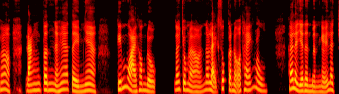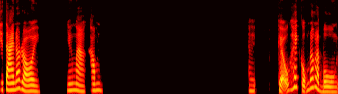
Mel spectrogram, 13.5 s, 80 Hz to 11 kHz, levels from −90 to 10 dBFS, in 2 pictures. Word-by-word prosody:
ha, 250 -3 -1 0.3
đăng 220 +3 +1
tin 230 0 +2
nè 195 - 0
ha, 255 +5 -1
tìm 190 -6 0
nha, 210 -1 0 0.4
kiếm 255 +3 +2
hoài 185 -10 +5
không 225 +1 -3
được, 180 -4 -1 0.3
nói 245 +1 -1
chung 235 -3 0
là 175 -2 -2
nó 245 +1 -2
lạc - - +2
suốt 285 0 -1
cả 225 - +2
nửa 195 -1 -1
tháng 235 +6 -2
luôn. 220 -7 -4 0.5
Thế 275 - +6
là 275 - +4
gia 205 -2 +3
đình 205 -2 0
mình 175 -1 -4
nghĩ 175 +1 -1
là 240 +2 0
chia 235 +2 -8
tay 235 -1 +7
nó 275 +4 +3
rồi, 195 -6 +3 0.5
nhưng 220 +1 -3
mà 200 -4 -1
không. 220 +1 -4 2.9
Ê, 200 -1 -9 0.5
kiểu, - - +3
thấy 335 +3 +2
cũng 195 +4 -1
rất 310 +2 +2
là - - +4
buồn, 175 -1 -1
220 Hz, 185 wpm, -25 LUFS, 195-240 Hz, 2.9 s, tay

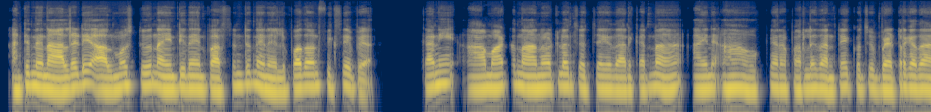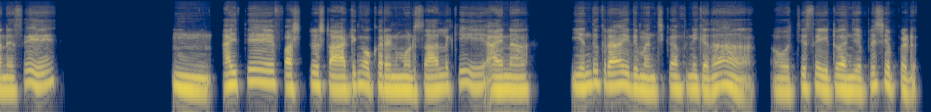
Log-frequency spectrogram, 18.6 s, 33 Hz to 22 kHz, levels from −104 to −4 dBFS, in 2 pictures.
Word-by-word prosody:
అంటే 125 +5 0
నేను 135 -2 +6
already 145 +8 +4
almost 150 +5 +1
99% 135 +2 +1
నేనెళ్ళిపోదాం 135 +2 +2
అని 155 - -4
ఫిక్స్ 145 +2 -9
అయిపోయా. 140 - -3 0.5
కానీ, 145 +5 +2 0.3
ఆ - - +2
మాట 140 +1 +3 0.2
నా 135 - +6
నోట్లో 145 +1 +1
నుంచొచ్చేదాని 130 -3 -2
కన్నా 140 +2 0 0.3
ఆయన 130 +1 +1 0.2
ఆ! - - +3 0.2
ఓకే 125 +3 -6
రా! 130 - -1
పర్లేదు 130 +1 0
అంటే 120 +4 -3
కొంచెం 135 +1 -5
బెటర్ 125 +3 +1
కదా 135 0 +3
అనేసి 120 +5 -3 1.5
హ్మ్. 130 -6 +2 0.2
అయితే 165 +5 0 0.3
ఫస్ట్ 140 +2 -2
స్టార్టింగ్ 135 +3 +1
ఒక 145 +1 -9
రెండు, 130 0 +2
మూడు 125 -2 +1
సార్లకి 140 +7 -2 0.3
ఆయన 130 0 +3 0.7
"ఎందుకురా! 160 0 +1
ఇది 140 -2 0
మంచి 120 0 -2
కంపెనీ 135 0 -1
కదా! 135 +5 0 0.7
ఒచ్చేసేయి 135 +3 -3
ఇటు" 135 +2 -1
అని 125 0 +2
చెప్పేసి 150 +7 -4
చెప్పాడు. 125 -6 -3
135 Hz, 145 wpm, -23 LUFS, 125-145 Hz, 1.5 s, నేను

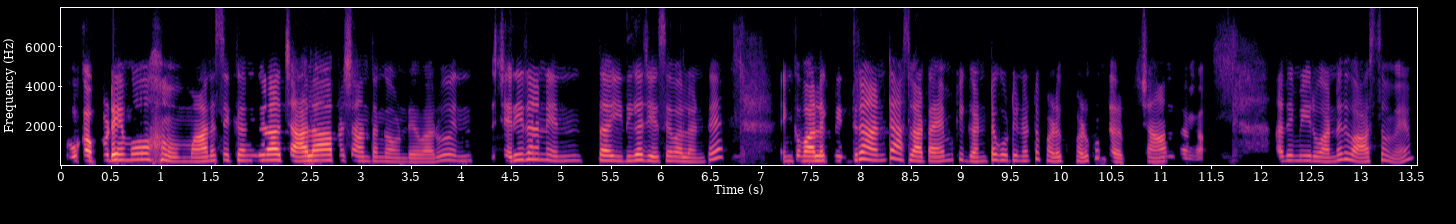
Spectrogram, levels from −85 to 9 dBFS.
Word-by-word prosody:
ఒకప్పుడేమో 280 +3 +5 0.6
మానసికంగా 260 +4 +2 0.2
చాలా 240 +2 +7 0.2
ప్రశాంతంగా 230 -4 -5
ఉండేవారు. 185 +4 -7
ఎ - - -17 0.5
శరీరాన్ని 290 +4 -1
ఎంత 245 +2 -17 0.2
ఇదిగా 240 +4 0
చేసేవాళ్ళంటే, 225 - -3 0.7
ఇంక 235 +2 -13
వాళ్ళకి 240 +1 +6
నిద్ర 235 +9 -2
అంటే 270 +8 -5
అసలు 260 -3 0
ఆ - - +1
టైమ్‌కి 270 +7 -4
గంట 220 0 -8
గొట్టినట్టు 260 +1 -7
పడు 215 0 -3 0.2
పడుకుంటారు 210 - -6
ప్రశాంతంగా. 200 -3 -7 0.8
అది 255 +2 -4
మీరు 245 -2 -5
అన్నది 285 +9 -6
వాస్తవమే. 215 +1 -5
240 Hz, 115 wpm, -21 LUFS, 220-270 Hz, 0.8 s, చాలా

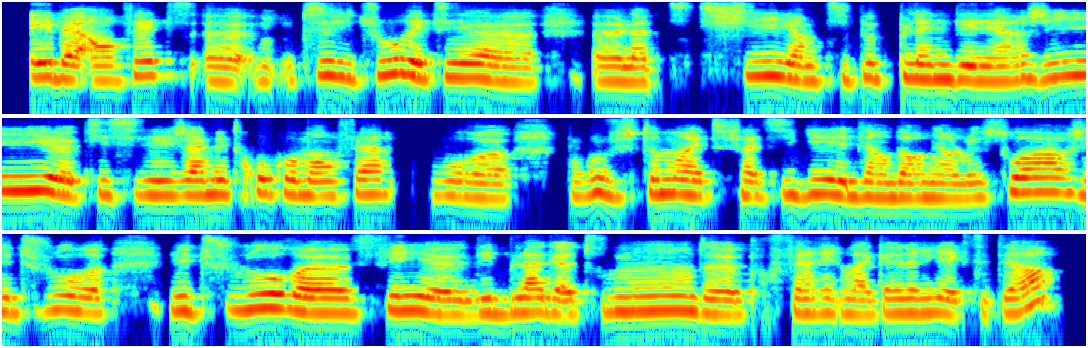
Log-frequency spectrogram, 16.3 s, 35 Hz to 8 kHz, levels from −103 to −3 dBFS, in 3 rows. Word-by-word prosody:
Et 210 +1 +5
bah, 195 -3 +4
en 180 0 +2
fait, 225 +3 -1 0.2
heu, 175 -1 -1
m 175 - -10
tu - - -16
sais, 230 0 +2
j'ai 210 - -2
toujours 235 +6 +1
été, 210 -1 +4
heu 170 -3 -1 0.3
heu, 175 0 +1
la 170 0 0
petite - - -20
fille 225 -2 0
un 180 -1 +1
petit 180 +1 -11
peu 205 +1 -3
pleine 195 0 0
d'énergie, 200 +6 +2
heu, 195 -3 +4
qui 195 +1 -8
sait 190 0 -2
jamais 195 +1 +2
trop 205 +1 -1
comment 190 -3 0
faire 200 +2 -2 0.2
pour, 185 -2 -4
heu, 165 -1 -1 0.3
pour 195 +3 -2
justement 205 +2 -1
être 185 -1 0
fatiguée 195 +2 -2
et - - +3
bien 180 -2 -1
dormir 175 -1 -1
le 170 +1 -4
soir. 225 +3 +3
J'ai 185 -3 -4
toujours, 195 0 -2
heu, 175 - -1 0.3
j'ai 195 -1 -1
toujours, 205 +2 +3
heu, 180 -1 +7
fait, 180 -2 +1
heu, - - -5
des 175 +2 -2
blagues 180 +1 +1
à 155 - +2
tout 160 +4 -14
le 190 - 0
monde, 195 -1 0
heu, 165 -2 +1
pour - - -17
faire 175 -1 -3
rire 175 -1 -6
la 165 -1 -2
galerie 175 +1 -2
et 160 -1 -1
cetera. 185 - -1
190 Hz, 225 wpm, -24 LUFS, 175-205 Hz, 0.3 s, heu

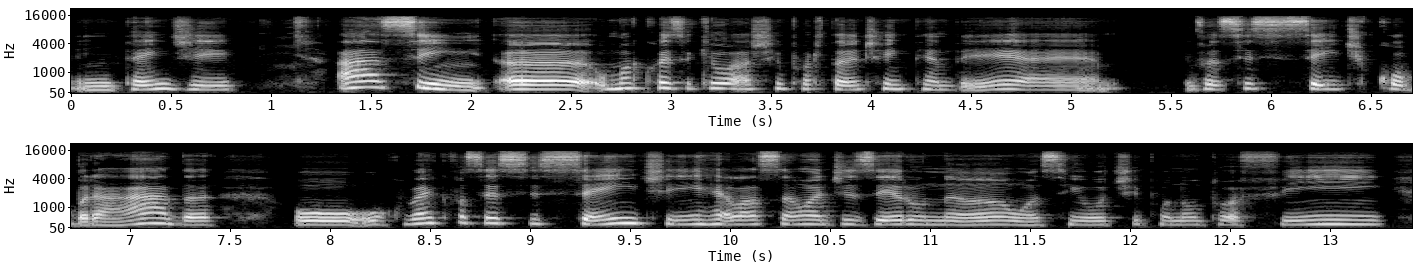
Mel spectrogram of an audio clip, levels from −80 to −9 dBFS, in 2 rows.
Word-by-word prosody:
Entendi. 190 +2 -3 0.5
Ah, 290 +3 +3
sim, 235 - +5
ah, 200 -1 +7
uma 235 +5 -2
coisa 255 -1 0
que 240 +2 -14
eu 240 - +2
acho 215 +2 -5
importante 215 -1 -4
entender 200 -2 -4
é, 180 -1 -6 0.4
você 215 +3 +2
se 235 - +3
sente 205 +1 0
cobrada 180 +1 -1 0.4
ou 180 -1 +3
ou 185 0 -5
como 220 +4 -3
é 250 - -1
que 255 - -22
você 260 -2 0
se 240 -2 +3
sente 245 +2 +1
em 200 +1 -5
relação 200 -1 0
a 205 - -2
dizer 200 -1 -2
o: 195 - -7
"Não.", 180 0 -3
assim? 165 +2 -1
Ou, 175 0 -5
tipo: 185 +2 -13
"Eu - - -11
não 180 0 -8
estou 180 +2 -9
afim.", 195 +2 -5
200 Hz, 165 wpm, -18 LUFS, 185-225 Hz, 0.5 s, ah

